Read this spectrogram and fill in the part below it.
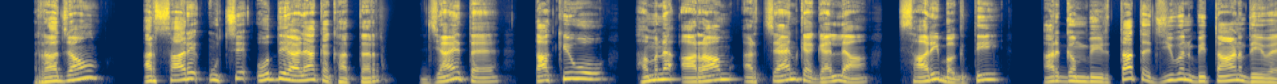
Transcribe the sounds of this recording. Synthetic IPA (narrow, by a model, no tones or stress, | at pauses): ɾaːd͡ʒaːõ | ɐɾsaːɾeʊtːʃeoːd̪eaːɭjãkɛkʰaːt̪ːəɾ | d͡ʒãːẽt̪ɛ | t̪aːkiʋo | hɐmnɛʔaːɾaːmɐɾt͡ʃɛːnk̬ɛɡɛːljã | saːɾibʱɐɡt̪i | ɐɾɡɐ̃mbʱiːɾt̪at̪ɛd͡ʒiːʋənbɪt̪aːɽ̃d̪eːʋɛː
